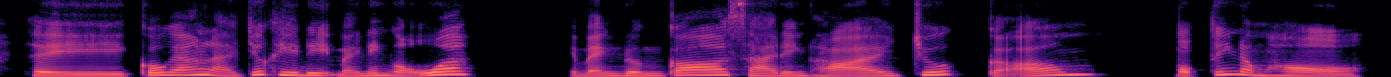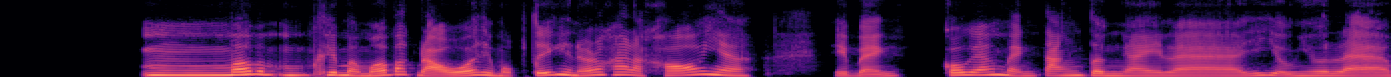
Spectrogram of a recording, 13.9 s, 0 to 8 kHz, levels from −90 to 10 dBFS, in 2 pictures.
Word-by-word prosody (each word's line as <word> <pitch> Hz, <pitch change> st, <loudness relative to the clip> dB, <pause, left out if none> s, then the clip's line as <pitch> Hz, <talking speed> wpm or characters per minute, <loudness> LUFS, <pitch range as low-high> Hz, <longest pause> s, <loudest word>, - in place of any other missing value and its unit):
thì 180 Hz, -2 st, -1 dB
cố 245 Hz, -, +1 dB
gắng 265 Hz, +2 st, +2 dB
là 205 Hz, -10 st, -2 dB
trước 295 Hz, -, 0 dB
khi 275 Hz, -3 st, +2 dB
đi 230 Hz, -2 st, 0 dB
bạn 175 Hz, -, -6 dB
đi 215 Hz, -, -1 dB
ngủ 220 Hz, +5 st, +1 dB
á, 310 Hz, -, +6 dB, 0.5 s
thì 185 Hz, -, -11 dB
bạn 170 Hz, +2 st, -4 dB
đừng 180 Hz, -1 st, -3 dB
có 260 Hz, +4 st, +3 dB
xài 195 Hz, -8 st, -3 dB
điện 180 Hz, 0 st, -5 dB
thoại 185 Hz, +1 st, -2 dB
trước 290 Hz, +4 st, 0 dB
cỡ 225 Hz, +7 st, -2 dB, 0.6 s
1 195 Hz, -2 st, -2 dB
tiếng 305 Hz, +2 st, +1 dB
đồng 255 Hz, -8 st, 0 dB
hồ. 180 Hz, -6 st, -2 dB, 0.9 s
Ừm, 240 Hz, 0 st, +5 dB
mới 285 Hz, +4 st, +8 dB
m 255 Hz, -7 st, 0 dB
khi 260 Hz, 0 st, +2 dB
mà 230 Hz, -3 st, +3 dB
mới 205 Hz, +4 st, +3 dB
bắt 310 Hz, +3 st, -1 dB
đầu 170 Hz, +3 st, +3 dB
á, 215 Hz, -, +5 dB
thì 255 Hz, -, +2 dB
1 180 Hz, -3 st, -7 dB
tiếng 235 Hz, +2 st, +3 dB
thì 295 Hz, -, +5 dB
nó 235 Hz, +3 st, +1 dB
khá 285 Hz, 0 st, -1 dB
là 245 Hz, -, -2 dB
khó 225 Hz, +3 st, +1 dB
nha, 230 Hz, -8 st, +1 dB, 0.4 s
thì 185 Hz, -, -4 dB
bạn 170 Hz, +1 st, -3 dB, 0.2 s
cố 250 Hz, -, +2 dB
gắng 270 Hz, +2 st, +2 dB
bạn 200 Hz, -7 st, -2 dB
tăng 215 Hz, +2 st, -1 dB
từng 205 Hz, -3 st, 0 dB
ngày, 180 Hz, -2 st, -3 dB
là 170 Hz, -1 st, -3 dB
ví 225 Hz, -, -3 dB
dụ 190 Hz, -5 st, -3 dB
như 200 Hz, +1 st, -3 dB
là: 170 Hz, -4 st, -1 dB
210 Hz, 235 wpm, -23 LUFS, 180-255 Hz, 0.9 s, mới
